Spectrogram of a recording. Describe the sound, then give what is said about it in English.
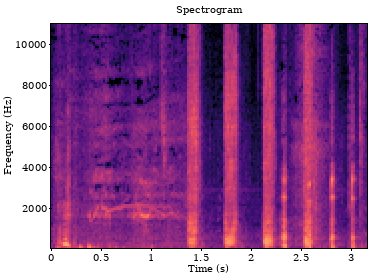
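A chaotic burst of fart noises, six or seven loud, sputtering blasts tumbling over one another in quick, irregular succession after a quieter, murky opening, with no talking. “It's a cacophony of fart noises.”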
